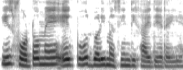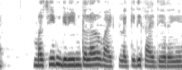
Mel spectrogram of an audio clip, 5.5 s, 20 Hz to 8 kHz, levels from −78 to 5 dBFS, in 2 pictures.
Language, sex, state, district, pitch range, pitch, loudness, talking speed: Hindi, female, Uttar Pradesh, Jalaun, 205-255 Hz, 240 Hz, -17 LUFS, 240 wpm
